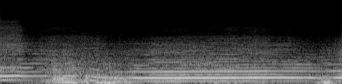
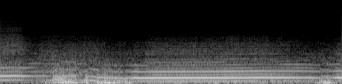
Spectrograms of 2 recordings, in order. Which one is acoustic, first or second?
second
